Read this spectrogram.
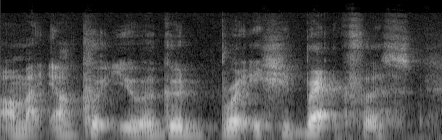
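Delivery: mock British accent slipping towards Australian; bad British accent. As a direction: imitate an actress's wobbly British accent. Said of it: "trying to do a British accent".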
